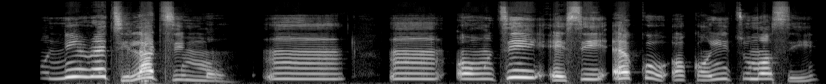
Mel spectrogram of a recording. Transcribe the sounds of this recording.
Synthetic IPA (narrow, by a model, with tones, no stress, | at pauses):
o˧nĩ˦ɾe˦˨ti˨˦la˦˨ti˧mɔ̃˨˦˧ | o˧hũ˧ti˦e˦˨si˧ɛ˦ko˦˨ɔ˧kɔ̃˧j̃ĩ˦tu˦mɔ̃˦si˨˦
